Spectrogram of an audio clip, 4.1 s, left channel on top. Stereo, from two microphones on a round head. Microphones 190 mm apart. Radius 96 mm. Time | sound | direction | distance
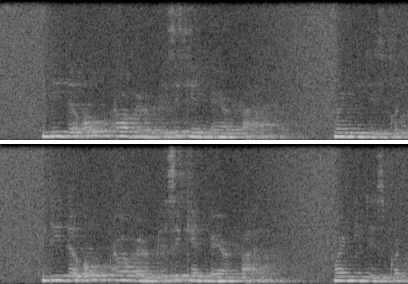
0.4 | a woman speaking | 15° right (ahead or behind) | 7 m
